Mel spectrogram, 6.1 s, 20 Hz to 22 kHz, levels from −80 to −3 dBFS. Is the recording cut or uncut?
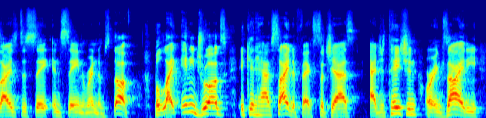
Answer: cut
